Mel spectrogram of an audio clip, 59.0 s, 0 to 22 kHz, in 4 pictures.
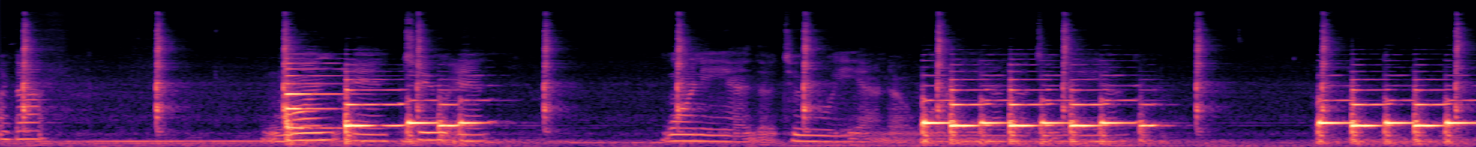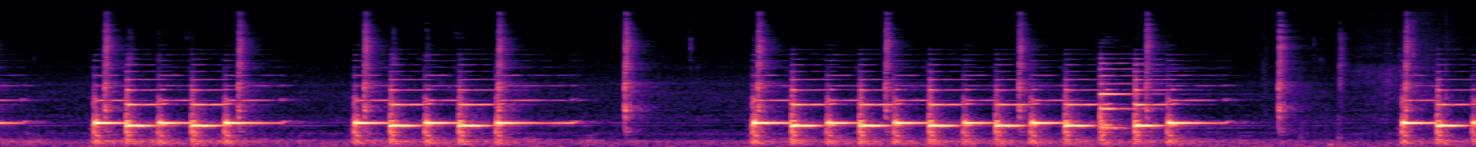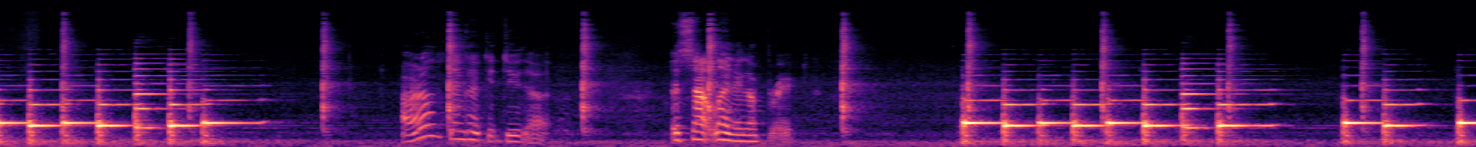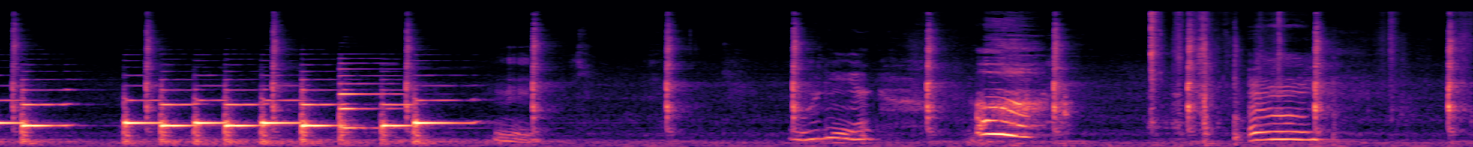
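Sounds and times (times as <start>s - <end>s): piano trill: 0.0s - 6.0s, 6.6s - 12.1s, 13.1s - 21.1s, 22.1s - 27.4s, 28.8s - 32.8s, 39.1s - 49.6s.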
